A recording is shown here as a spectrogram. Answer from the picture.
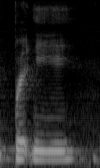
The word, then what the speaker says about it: Bryttnee: I'm Brittany, BRYTT.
